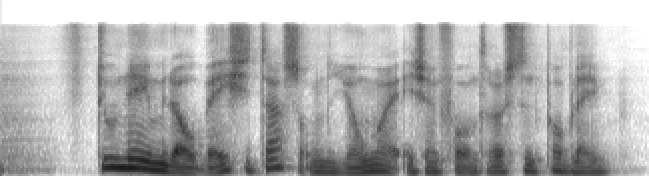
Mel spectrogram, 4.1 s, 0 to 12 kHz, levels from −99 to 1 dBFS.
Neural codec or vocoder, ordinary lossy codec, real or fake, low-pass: codec, 16 kHz, about 1 kbps, DyCAST, with the encoder's durations; MP3, 64 kbps; fake; 7.2 kHz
